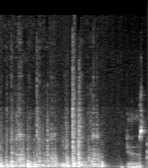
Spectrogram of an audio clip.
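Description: A sewing machine stitching a doll's apron dress, giving short quick bursts of needle chatter with a brief pause, faint and close.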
